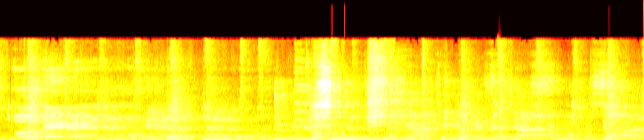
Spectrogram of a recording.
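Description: A live pop song: a group of singers singing together into microphones over a band with a steady drum beat.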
